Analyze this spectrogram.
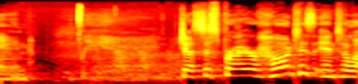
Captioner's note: laughter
